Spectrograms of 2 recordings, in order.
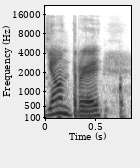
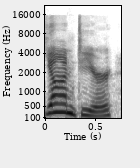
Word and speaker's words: yandere: difficulty pronouncing the word yandere the most common mispronunciation is yonder leading to many to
